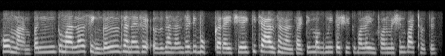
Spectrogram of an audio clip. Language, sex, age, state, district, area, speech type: Marathi, female, 18-30, Maharashtra, Wardha, rural, conversation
